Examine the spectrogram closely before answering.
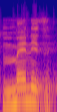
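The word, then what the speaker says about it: manage: और देखिए अगला क्या है एम ए एन ए जी ई एम से पढ़ेंगे म ए से ऐ की मात्रा यन से पढ़ेंगे न ए से ए की मात्रा जी से ज ई का उच्चारण नहीं होगा तो इसे पढ़ेंगे मैनेज इसे क्या पढ़ेंगे प्यारे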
